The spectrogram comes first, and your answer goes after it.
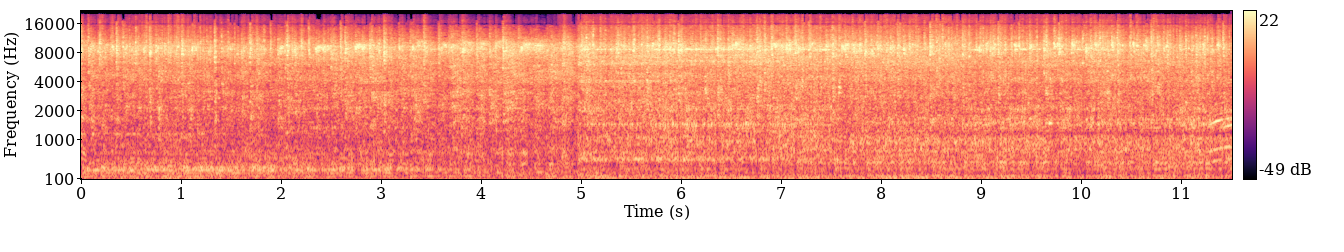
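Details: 1979 AMC AMX, AMC 304 V8 with long tube headers, no choke, before repair: sharp quick ticking in time with idle over loud rumbling exhaust; blown header gasket with loose bolts leaking.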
